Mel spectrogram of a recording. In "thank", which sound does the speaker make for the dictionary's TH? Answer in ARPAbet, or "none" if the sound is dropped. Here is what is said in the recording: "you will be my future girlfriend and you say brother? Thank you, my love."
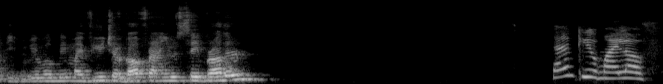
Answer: T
